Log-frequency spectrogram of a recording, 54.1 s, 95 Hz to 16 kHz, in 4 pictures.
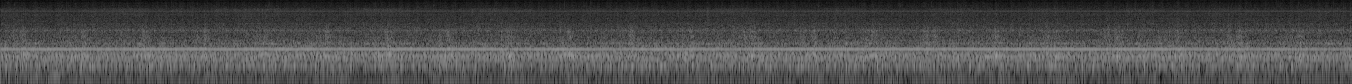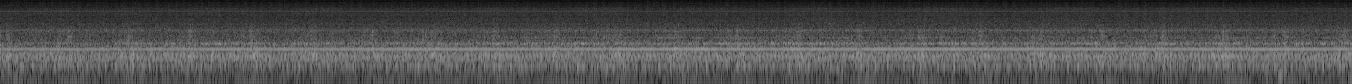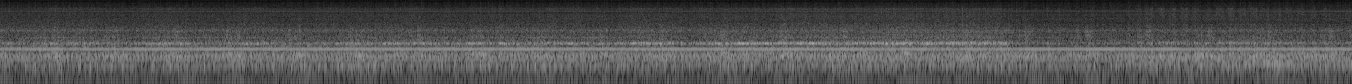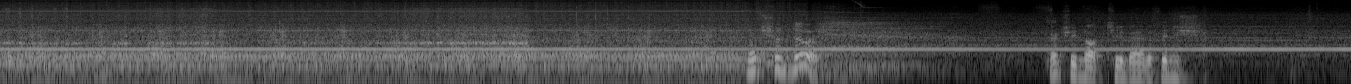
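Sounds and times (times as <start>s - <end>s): metal lathe humming: 0.0s - 53.2s.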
